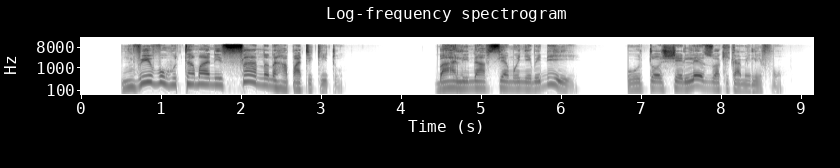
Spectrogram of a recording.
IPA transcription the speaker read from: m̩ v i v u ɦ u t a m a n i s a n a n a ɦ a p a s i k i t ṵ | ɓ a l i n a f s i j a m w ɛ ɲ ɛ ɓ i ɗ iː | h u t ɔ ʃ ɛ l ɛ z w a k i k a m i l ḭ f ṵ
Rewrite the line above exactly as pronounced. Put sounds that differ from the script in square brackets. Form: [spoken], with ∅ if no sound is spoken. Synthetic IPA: m̩ v i v u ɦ u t a m a n i s a n a n a ɦ a p a [t] i k i t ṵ | ɓ a l i n a f s i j a m w ɛ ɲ ɛ ɓ i ɗ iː | h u t ɔ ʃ ɛ l ɛ z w a k i k a m i l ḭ f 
